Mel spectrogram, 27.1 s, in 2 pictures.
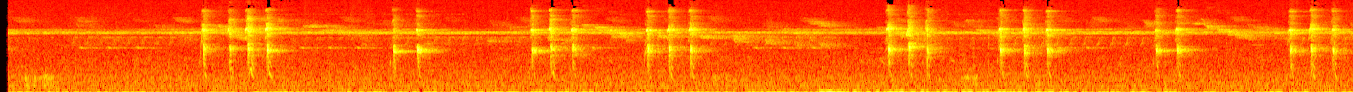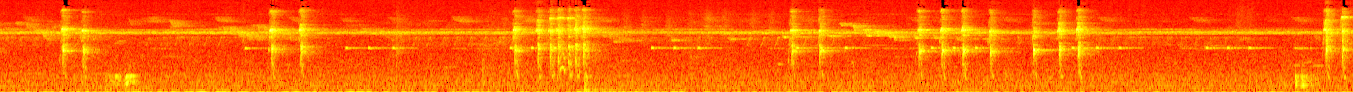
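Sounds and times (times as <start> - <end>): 
high insect drone: 0.1 - 27.0
Thomas's rope squirrel clicking calls: 2.0 - 2.8, 3.9 - 4.4, 5.3 - 5.8, 6.4 - 7.2, 8.8 - 10.7, 11.5 - 12.0, 12.9 - 13.5, 14.1 - 14.9, 16.2 - 16.8, 18.6 - 19.6, 21.4 - 24.6, 26.7 - 27.0.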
